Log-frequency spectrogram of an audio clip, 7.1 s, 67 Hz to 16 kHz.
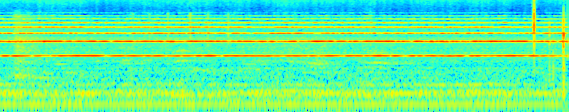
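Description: A loud, steady howling whistle near 1 kHz holds for the whole fill without wavering, a sign of abnormal flow noise at the float valve.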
